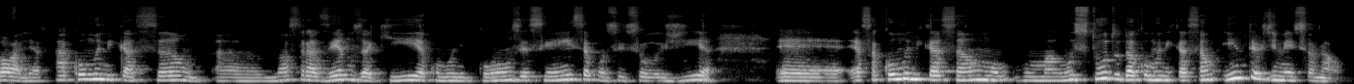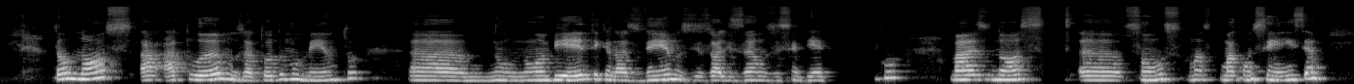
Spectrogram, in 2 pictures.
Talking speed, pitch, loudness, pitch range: 100 wpm, 200 Hz, -17 LUFS, 185-220 Hz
